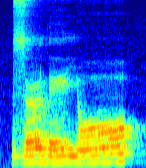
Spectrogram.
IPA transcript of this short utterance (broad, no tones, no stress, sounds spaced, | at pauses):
z œ l e j ɔ̃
